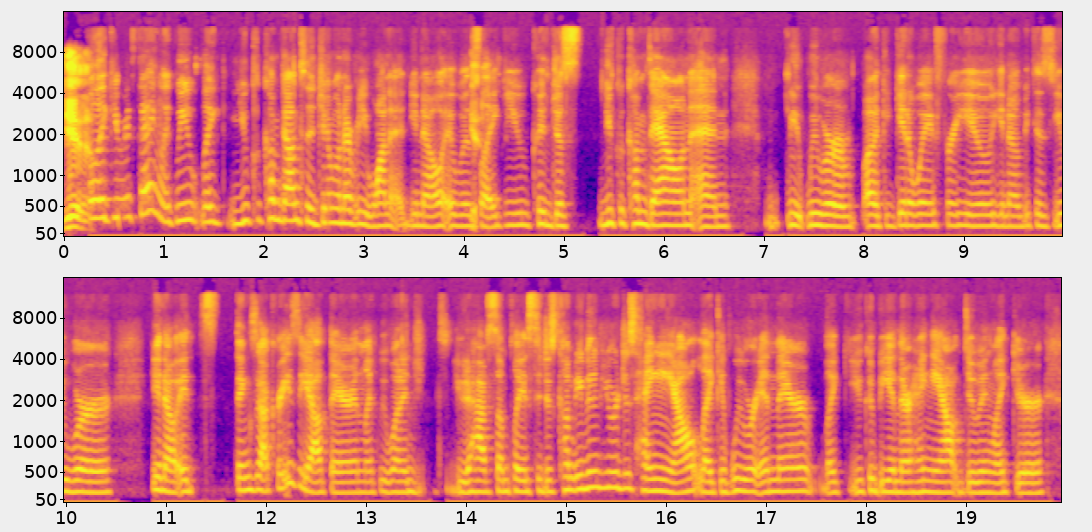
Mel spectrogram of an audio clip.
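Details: Adult woman speaking; typical speech.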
